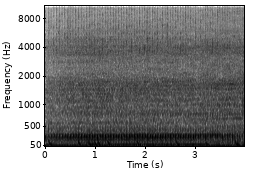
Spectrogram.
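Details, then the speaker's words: Cheap $40 Zuma 50F scooter, first start on premium fuel: a fast, sharp puffing tick rides on the small single's idle in step with each firing, an exhaust leak at the pipe. "look at that exhaust though definitely exhaust"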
